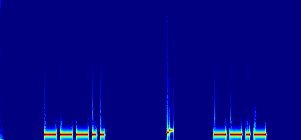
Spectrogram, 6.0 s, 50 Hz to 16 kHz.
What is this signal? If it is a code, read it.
Morse code, heard as a keyed tone, about 15 wpm, 700 Hz. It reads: 8 Q
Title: Single Letter-Number Alt 15wpm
